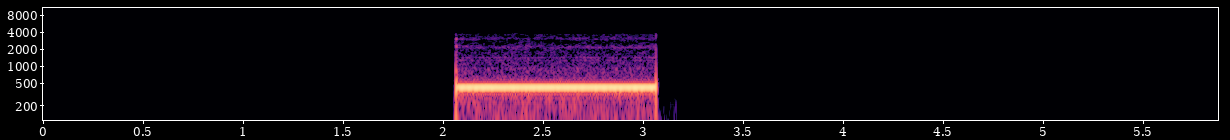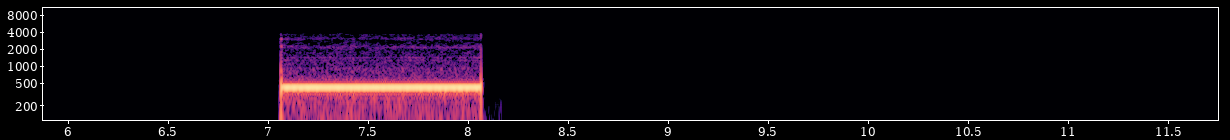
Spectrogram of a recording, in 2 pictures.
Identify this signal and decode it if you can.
Ringback tone (Europe, 425 Hz).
